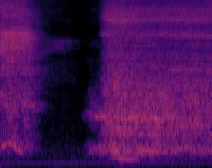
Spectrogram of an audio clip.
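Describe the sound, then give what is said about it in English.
A deep breath during a guided breathing exercise: a long, breathy, hissing inhale that fades to a brief pause, then a steady, airy exhale that holds to the end, moderately quiet with no talk. “Just breathe with me, okay? Three deep breaths.”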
